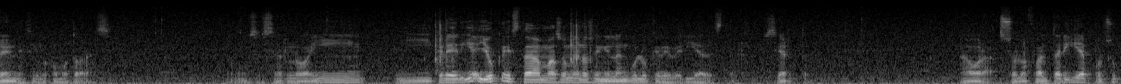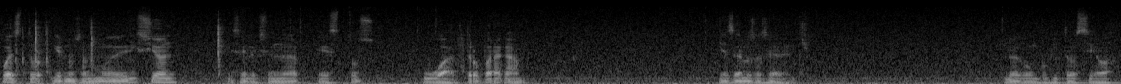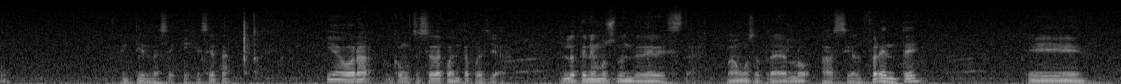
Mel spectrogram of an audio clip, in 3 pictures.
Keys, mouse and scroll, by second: 1.5 click, 2.4 click, 3.5-4.6 middle drag, 4.6 alt+Tab, 6.0 alt+Tab, 7.4-8.8 drag, 9.3 middle click, 10.5 middle click, 11.5 Tab, 14.1 shift+right click, 15.3 shift+right click, 15.9-17.1 shift+middle drag, 18.2-21.4 drag, 22.4-23.7 drag, 23.8 middle click, 24.8 Tab, 25.2-29.0 middle drag, 29.4-31.3 drag, 31.3-32.8 middle drag.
